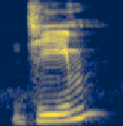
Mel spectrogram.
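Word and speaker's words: جيم: শুরুতে রয়েছে জিম, জিম জা, জিম জাহিম, জাহিম আছে শব্দ জাহিম। তো জিমের উচ্চারণ, জিম জিহ্বার মাঝখান হতে শক্তভাবে আদায় হবে, জিহ্বার মাঝখান হতে শক্তভাবে আদায় হবে।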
